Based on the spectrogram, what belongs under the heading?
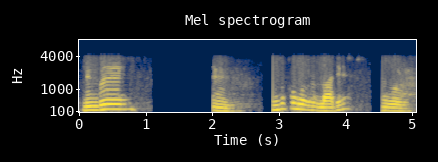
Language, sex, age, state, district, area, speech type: Bodo, male, 18-30, Assam, Chirang, urban, conversation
